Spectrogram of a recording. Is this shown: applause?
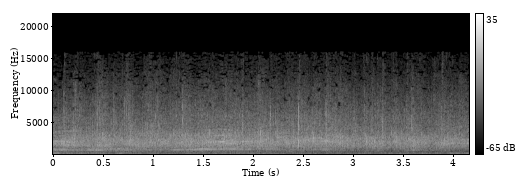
yes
